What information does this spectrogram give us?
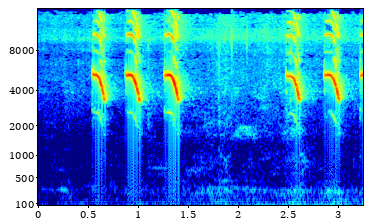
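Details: Bar-winged prinia 'tembakan' song aimed at rivals, quieter here: three high downslurred notes, a short break, then three more, over a soft low background hum.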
